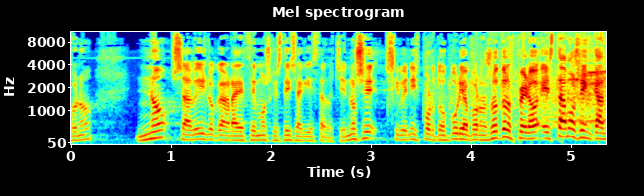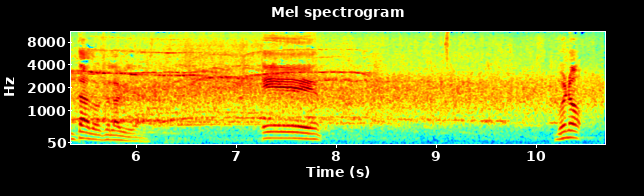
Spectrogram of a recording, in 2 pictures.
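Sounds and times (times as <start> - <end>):
speech: 0.0 - 6.5, 7.2 - 8.0, 10.2 - 10.6
theatre audience applause: 3.6 - 10.6.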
